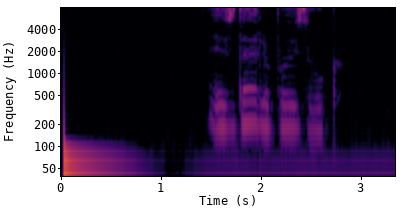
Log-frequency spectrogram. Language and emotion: Russian, neutral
